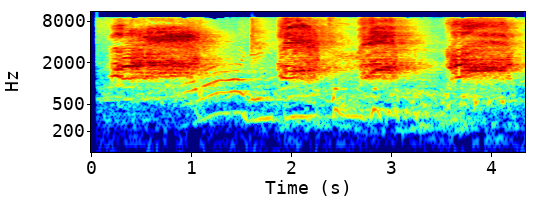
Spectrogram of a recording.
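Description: Two-month-old Asian black bear cubs crying, about four hoarse, rasping cries in a row.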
